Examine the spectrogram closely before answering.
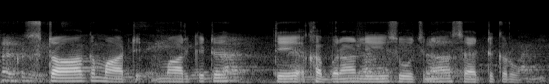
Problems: background conversations at intervals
